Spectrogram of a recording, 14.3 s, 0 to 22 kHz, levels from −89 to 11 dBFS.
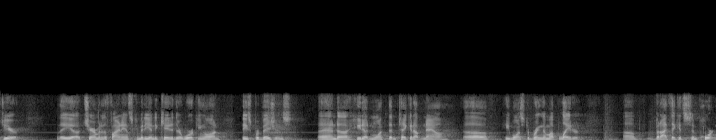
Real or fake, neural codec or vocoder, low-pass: real; none; 7.2 kHz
